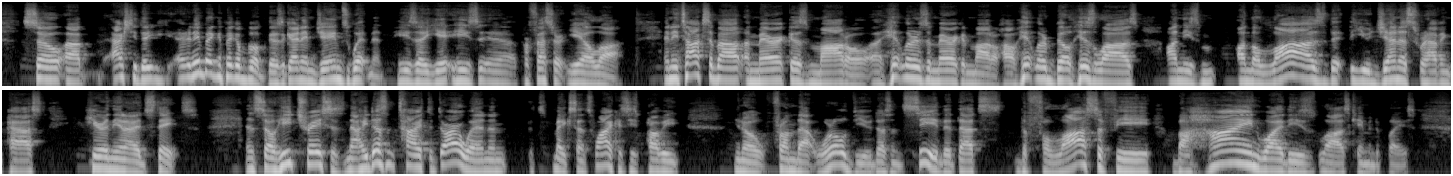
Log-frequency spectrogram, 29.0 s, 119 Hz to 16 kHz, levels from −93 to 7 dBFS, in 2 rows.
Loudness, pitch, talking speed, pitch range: -22 LUFS, 150 Hz, 190 wpm, 135-175 Hz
